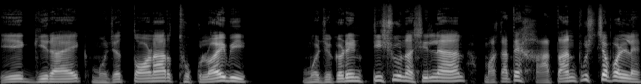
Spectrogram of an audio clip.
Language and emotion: Goan Konkani, disgusted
